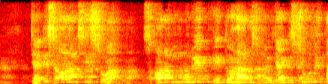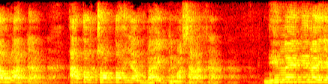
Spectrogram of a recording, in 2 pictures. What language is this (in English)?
Indonesian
